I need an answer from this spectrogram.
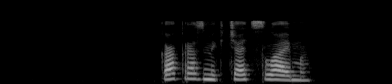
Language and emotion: Russian, neutral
